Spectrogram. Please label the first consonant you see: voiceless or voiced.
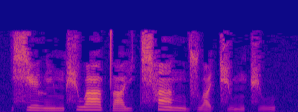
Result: voiceless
